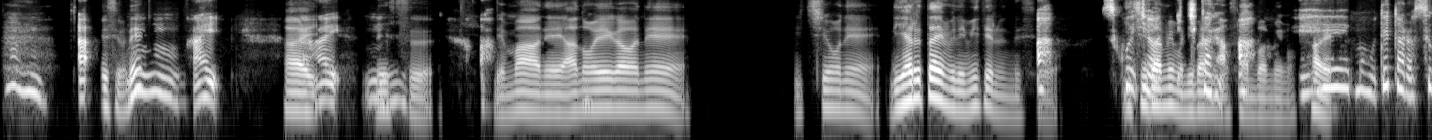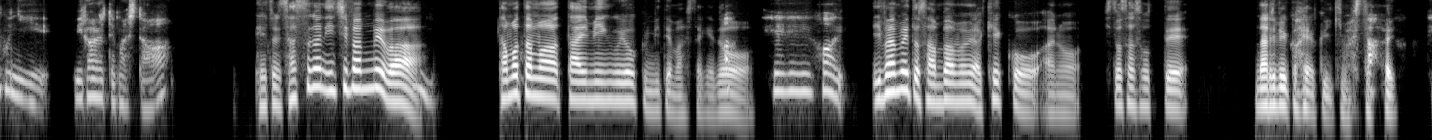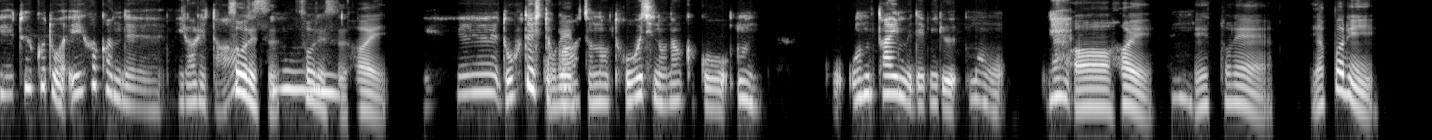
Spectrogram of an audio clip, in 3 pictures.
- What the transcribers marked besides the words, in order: laughing while speaking: "早く行きました。はい"
- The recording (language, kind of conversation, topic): Japanese, podcast, 映画で一番好きな主人公は誰で、好きな理由は何ですか？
